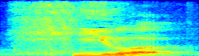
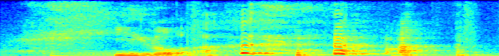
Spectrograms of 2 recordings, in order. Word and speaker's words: Gila: armchair anglers quite perturbed gila it's not gila it's not gila it's not gila jula whatever it's pronounced hela so i deeply apologize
